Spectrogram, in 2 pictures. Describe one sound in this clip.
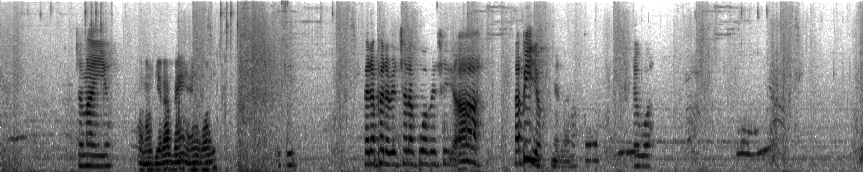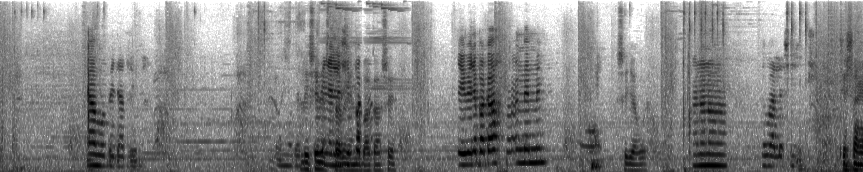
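Video game blows and spell effects clash in a fight.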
